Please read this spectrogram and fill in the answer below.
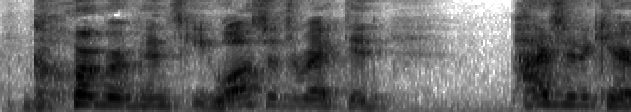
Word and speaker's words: Verbinski: Gore Verbinski, who also directed Pirates of the Caribbean franchise, which the first movie in that franchise is my favorite of the franchise.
